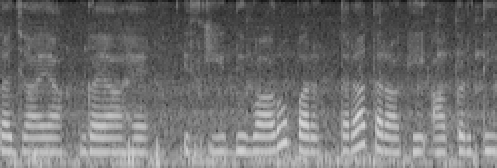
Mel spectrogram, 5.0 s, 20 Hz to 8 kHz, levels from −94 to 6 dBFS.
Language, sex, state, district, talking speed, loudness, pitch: Hindi, female, Bihar, Supaul, 120 wpm, -19 LUFS, 215 Hz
